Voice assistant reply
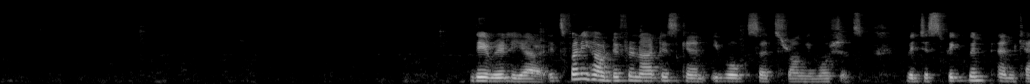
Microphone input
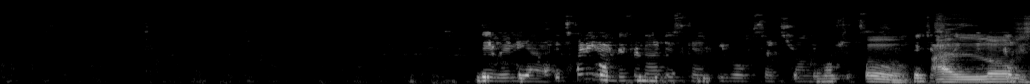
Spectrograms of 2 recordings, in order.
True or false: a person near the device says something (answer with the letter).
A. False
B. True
B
